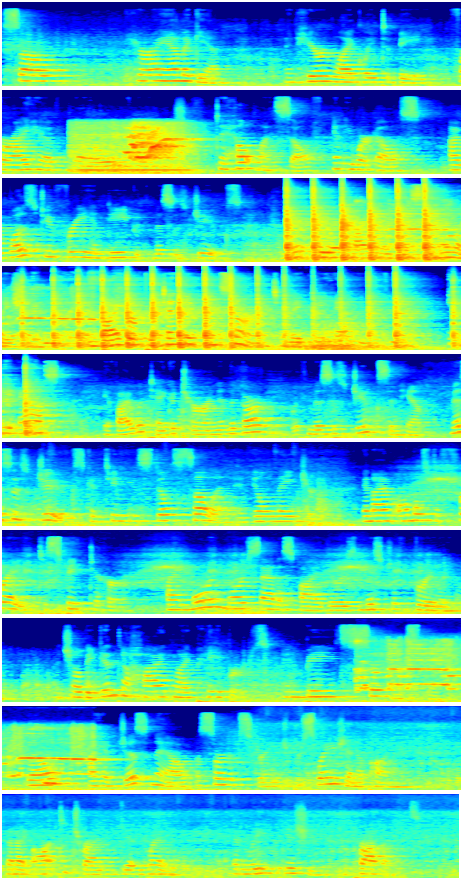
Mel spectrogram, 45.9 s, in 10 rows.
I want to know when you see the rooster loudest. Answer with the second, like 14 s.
37 s.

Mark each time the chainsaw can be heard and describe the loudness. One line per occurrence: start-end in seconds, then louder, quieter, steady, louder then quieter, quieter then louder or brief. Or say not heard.
not heard.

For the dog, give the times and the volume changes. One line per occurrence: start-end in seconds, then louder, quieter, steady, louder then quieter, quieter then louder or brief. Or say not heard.
not heard.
